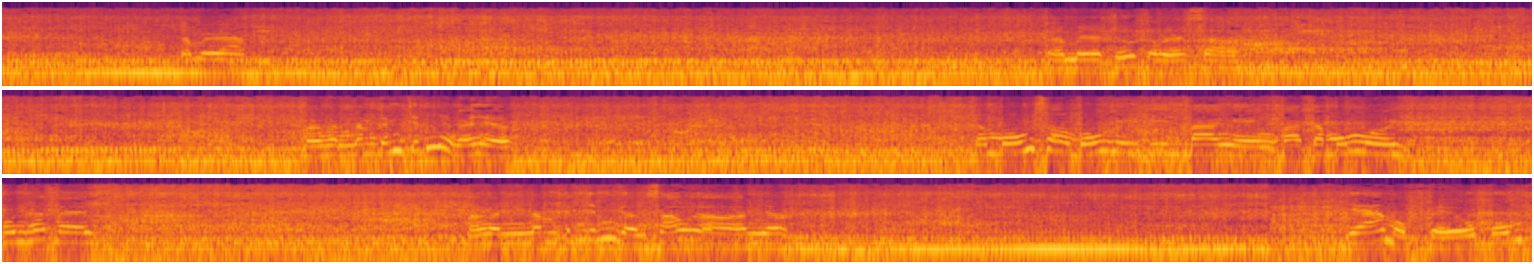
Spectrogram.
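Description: Steady low rumble of motor-vehicle engines and street traffic, with voices talking on and off over it.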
